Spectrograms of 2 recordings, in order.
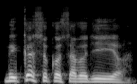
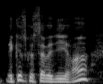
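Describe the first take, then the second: First: Slow, louder Toulouse accent, mocking; sneering Toulouse accent imitation. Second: Said in the usual way. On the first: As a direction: stretch it out in a caricatured Toulouse accent. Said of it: "Donc ça donne ça". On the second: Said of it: "mais avec son accent normal".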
